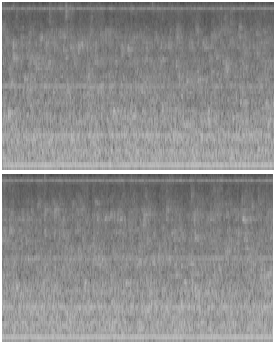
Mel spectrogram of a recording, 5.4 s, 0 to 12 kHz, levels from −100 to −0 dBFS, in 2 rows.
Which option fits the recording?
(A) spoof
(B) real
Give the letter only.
A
